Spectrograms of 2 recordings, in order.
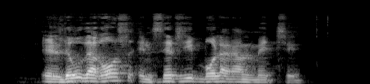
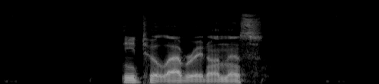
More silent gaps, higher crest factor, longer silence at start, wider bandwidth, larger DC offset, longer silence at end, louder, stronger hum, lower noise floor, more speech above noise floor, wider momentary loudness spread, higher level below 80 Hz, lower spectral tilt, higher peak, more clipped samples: neither; about the same, 18 dB vs 18 dB; second, 0.45 s vs 1.25 s; about the same, 11.5 kHz vs 11.5 kHz; neither; second, 0.7 s vs 1.15 s; first, -17 LUFS vs -30 LUFS; neither; second, -64 dBFS vs -84 dBFS; second, 46 dB vs 55 dB; first, 16 LU vs 9 LU; about the same, -56 dBFS vs -52 dBFS; about the same, -5.5 dB/octave vs -6 dB/octave; first, 0 dBFS vs -16 dBFS; neither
